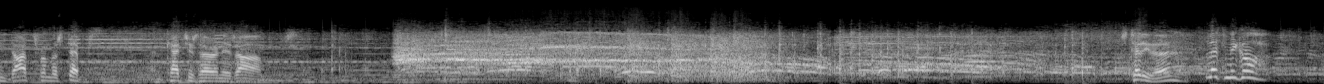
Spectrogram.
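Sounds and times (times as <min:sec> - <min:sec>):
speech: 0:00.1 - 0:02.8, 0:11.3 - 0:13.2
screaming hysterical mob in streets: 0:03.9 - 0:11.0.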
